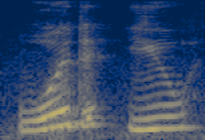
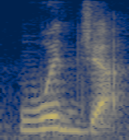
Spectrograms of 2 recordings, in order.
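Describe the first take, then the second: First: You begins with a clear y sound. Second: You is reduced to a ja sound.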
